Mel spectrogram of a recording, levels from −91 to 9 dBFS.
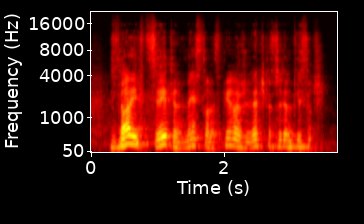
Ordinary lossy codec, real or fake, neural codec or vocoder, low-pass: none; fake; codec, 44.1 kHz, 1.7 kbps, Pupu-Codec; none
